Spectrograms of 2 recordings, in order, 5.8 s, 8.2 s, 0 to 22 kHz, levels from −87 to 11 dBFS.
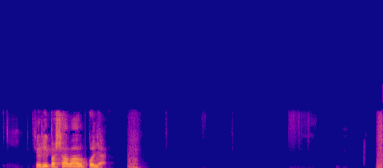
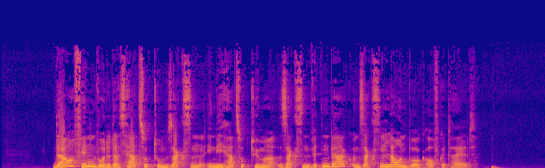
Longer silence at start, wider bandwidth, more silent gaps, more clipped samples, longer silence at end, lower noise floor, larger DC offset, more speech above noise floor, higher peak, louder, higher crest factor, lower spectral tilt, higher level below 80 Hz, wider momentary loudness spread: second, 0.55 s vs 0.8 s; second, 7.8 kHz vs 16.5 kHz; first, 1.75-1.90 s, 2.28-2.48 s, 2.54-3.01 s, 3.12-3.20 s, 3.26-4.31 s, 4.84-5.04 s, 5.21-5.45 s, 5.51-5.63 s vs none; neither; second, 0 s vs 0.75 s; second, -59 dBFS vs -63 dBFS; neither; second, 44 dB vs 49 dB; about the same, 0 dBFS vs 0 dBFS; about the same, -16 LUFS vs -15 LUFS; first, 22 dB vs 14 dB; about the same, -5 dB/octave vs -5 dB/octave; second, -62 dBFS vs -56 dBFS; first, 24 LU vs 11 LU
